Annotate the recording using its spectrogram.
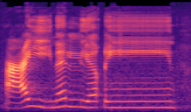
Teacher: عین حلق سے ادا ہوگا، حلقیہ لیٹر ہے، عین الیقین، قوف کو موٹا پڑھیں گے، اور یا ساکن سے پہلے زیر ہے یہاں قوف پہ، تو یہ یا مدہ ہے، کھینچ کے پڑھیں گے۔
